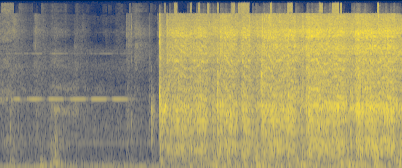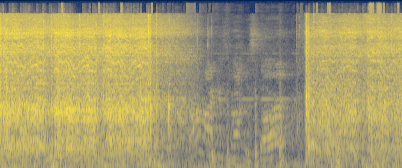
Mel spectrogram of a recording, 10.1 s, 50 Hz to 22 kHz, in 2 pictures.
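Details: 2015 Fiat Abarth towed in after driving through a large puddle, water suspected in the turbo, after the plugs were swapped: the starter churns steadily about five seconds, stops, then cranks again without firing. Cause suspected, not confirmed.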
